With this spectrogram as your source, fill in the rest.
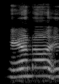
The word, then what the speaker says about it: Hannah: And I think technically her birth name was Hannah in one of my stories and she's French so she just can't pronounce the H. So it sounds like Anna anyway.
